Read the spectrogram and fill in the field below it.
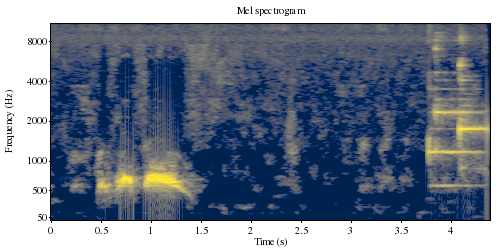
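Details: One spotted dove phrase from a decoy song for luring wild doves, with two soft short notes and a longer falling coo, followed by a brief steady electronic-sounding tone.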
